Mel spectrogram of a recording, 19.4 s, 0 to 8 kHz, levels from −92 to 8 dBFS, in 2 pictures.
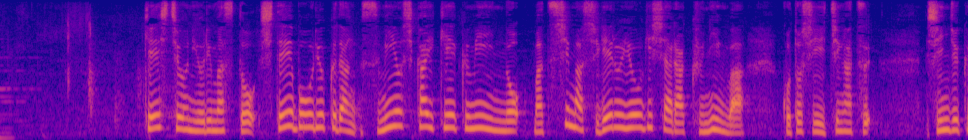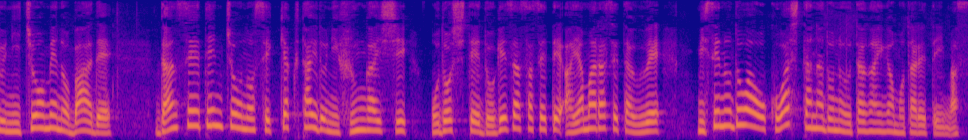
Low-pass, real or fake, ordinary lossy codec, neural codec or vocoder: none; real; none; none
